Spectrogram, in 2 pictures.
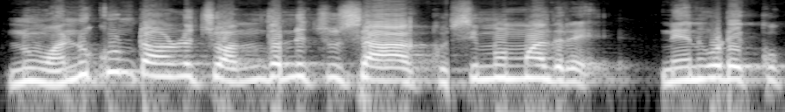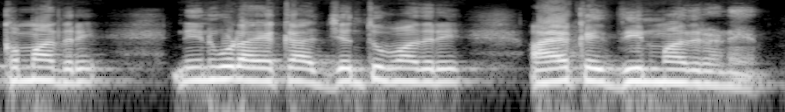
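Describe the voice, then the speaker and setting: A man preaching a sermon in church with a Rayalaseema Telugu accent, asking the congregation questions and switching between quiet and loud passages, dropping in English phrases. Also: sits high, fairly even intonation, a little fast, clear, resonant tone. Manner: mixes in English words and phrases. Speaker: pastor.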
